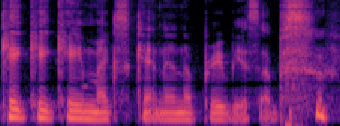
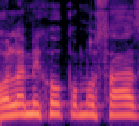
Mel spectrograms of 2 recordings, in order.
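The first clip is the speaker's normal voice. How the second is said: put-on Mexican Spanish accent; 4 semitones higher than usual. Describing how their dad talks, imitating him speaking Spanish. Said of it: "he's like very Mexican".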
